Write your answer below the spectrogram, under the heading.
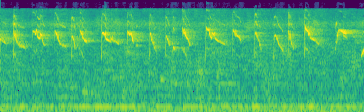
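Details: White-eye singing a rapid, steady string of high chirps, each note a quick downward slur, repeated about four times a second in lively forest style; quiet low hum present.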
